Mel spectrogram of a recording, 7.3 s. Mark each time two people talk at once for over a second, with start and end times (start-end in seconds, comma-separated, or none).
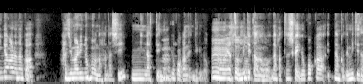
4.2-5.6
